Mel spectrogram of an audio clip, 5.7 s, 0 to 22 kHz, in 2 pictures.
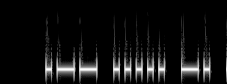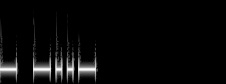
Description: Morse code, heard as a keyed tone, about 17 wpm, 700 Hz. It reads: W5NTX
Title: USA Call Signs - 5 Characters - Repeated 2x - 17wpm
